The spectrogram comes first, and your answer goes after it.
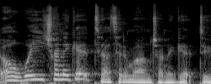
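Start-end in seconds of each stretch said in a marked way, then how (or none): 0.0-1.1 high, quick, helpful voice; imitating the cute helpful guy; friendly stranger. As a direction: offer help cheerfully. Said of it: "he's like".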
